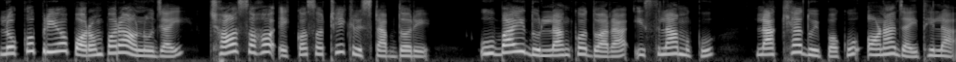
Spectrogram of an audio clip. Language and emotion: Odia, neutral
